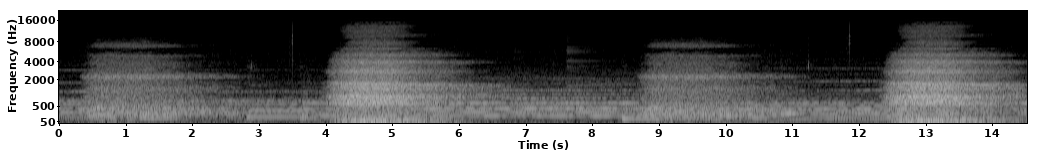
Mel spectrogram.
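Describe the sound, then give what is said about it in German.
Two deep breathing cycles, each a drawn-in inhale followed by a long, slow, sighing exhale, soft and unhurried with no other sound. “Noch einmal tief einatmen und lange und lösend ausatmen. Noch zweimal.”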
